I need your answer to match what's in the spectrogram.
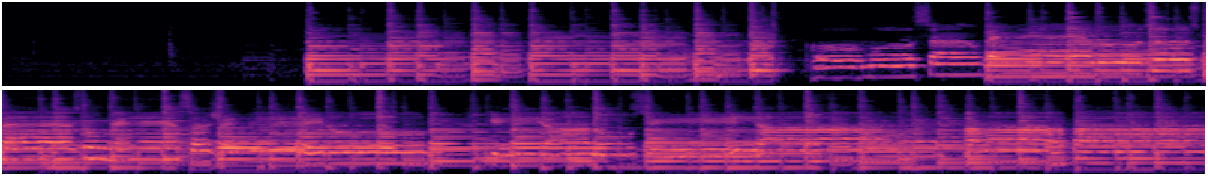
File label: vocal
